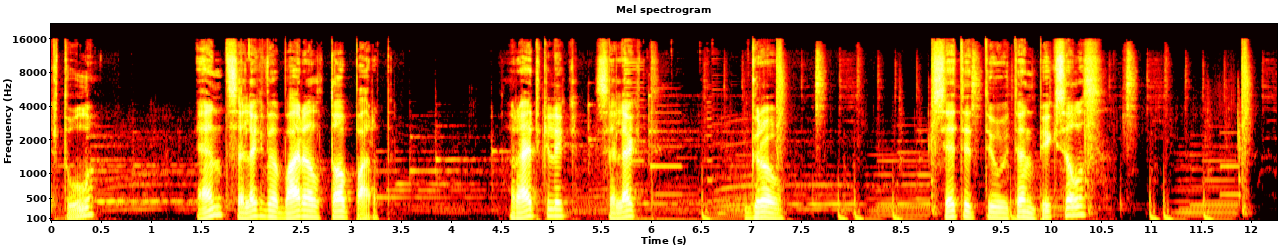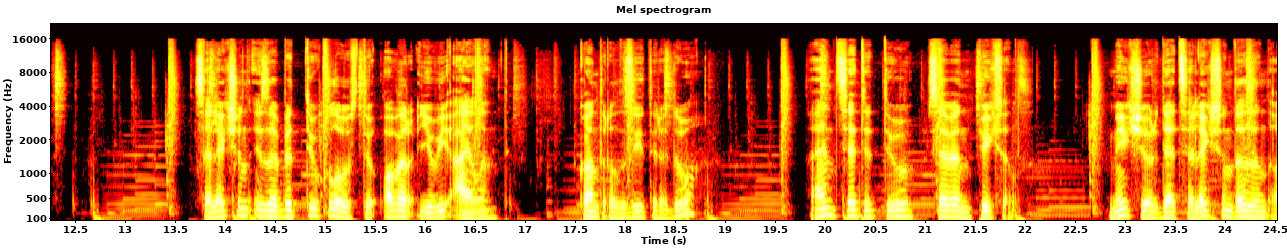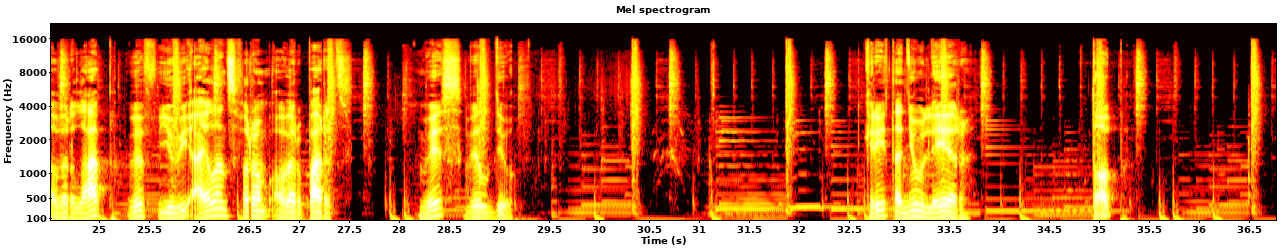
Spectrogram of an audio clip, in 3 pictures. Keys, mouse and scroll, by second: 17.5 ctrl+z.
